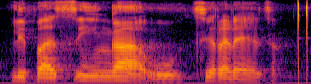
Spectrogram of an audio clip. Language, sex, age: Venda, male, 19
